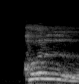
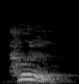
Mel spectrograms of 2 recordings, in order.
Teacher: Ingat, ini adalah huruf qaf, bukan huruf kaf. Maka ada di tengah-tengah tenggorokan. Qul. Ya, kalau kalian mengucapkan dengan huruf kaf berarti kul, ya, maka di sini surah Al-Kafirun diawal dengan huruf qaf.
